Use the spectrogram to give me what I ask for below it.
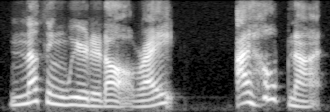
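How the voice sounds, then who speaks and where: A woman's voice: mid-range voice, expressive, moderate pace, bright, forceful tone, no room sound. Lady playing a worried little sister, pleading, voice jumping all over, dry sound. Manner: anxious, pleading. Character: flustered caring younger sister.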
